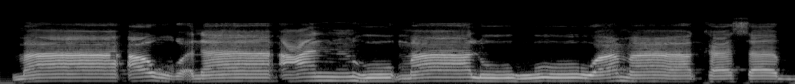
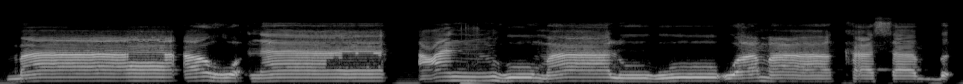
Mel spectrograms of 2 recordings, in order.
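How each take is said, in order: The two takes are said the same way.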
